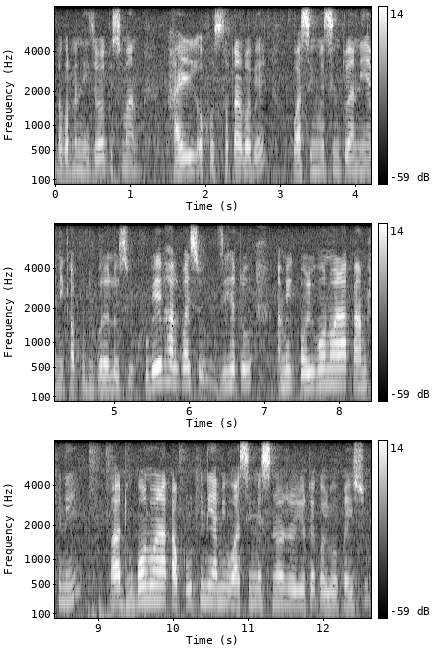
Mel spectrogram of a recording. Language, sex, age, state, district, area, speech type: Assamese, female, 45-60, Assam, Lakhimpur, rural, spontaneous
